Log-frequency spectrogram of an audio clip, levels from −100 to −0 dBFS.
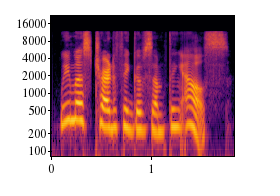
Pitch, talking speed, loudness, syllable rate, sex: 270 Hz, 260 wpm, -19 LUFS, 6.6 syllables/s, female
